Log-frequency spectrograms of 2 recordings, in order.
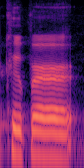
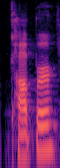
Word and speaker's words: Cooper: Uh, we found out this week that, uh, Governor Cooper, uh, back in Ashe County where he's from originally, his pronunciation of his last name is not Cooper, it's more like Copper.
